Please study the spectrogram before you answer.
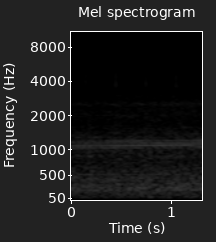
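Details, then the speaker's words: Vevor diesel heater after a fuel-pump quieting mod, priming the heat exchanger at startup: soft regular ticking about three times a second under a steady blower hum, quieter than exhaust and blower; normal fuel pump priming. "so now the pump has got primed and it's going to start priming the heat exchanger and this thing is significantly quieter I mean I hear more exhaust and blower sound than I do this fuel"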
